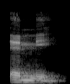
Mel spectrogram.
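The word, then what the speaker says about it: εἰμί: But take note that this is a diphthong. Remember, we said diphthongs are those two vowels of which the last vowel is either an iota or upsilon. So this is a diphthong, which means we pronounce it as a single letter. And then this is mu, which is our M. And then this is iota, which is our E. So this is emi, emi.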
